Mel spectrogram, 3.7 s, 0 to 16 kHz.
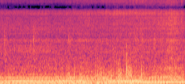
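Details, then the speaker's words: Freshly swapped V8 truck engine with stage 3 cam, tune off, driving under throttle: deep rumble with a slightly uneven, stumbling beat, miss felt on acceleration with no misfire codes; swapping bad plug wires made it stronger. "Now it definitely has a miss. I can feel it as soon as I hit the gas."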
